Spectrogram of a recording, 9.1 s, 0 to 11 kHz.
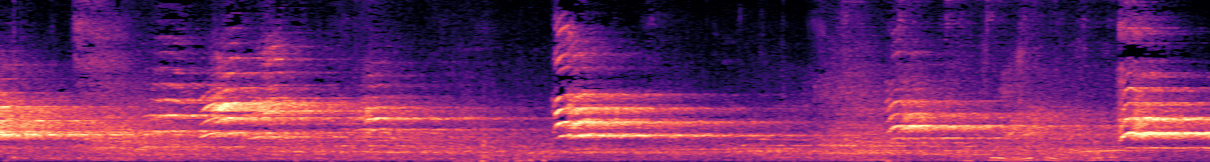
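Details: Beluga whale at Port of Nagoya Public Aquarium on 30 March 2019, during play time after a feeding session, gives bright, squealing calls with a rich, nasal buzz, starting afresh every few seconds.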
